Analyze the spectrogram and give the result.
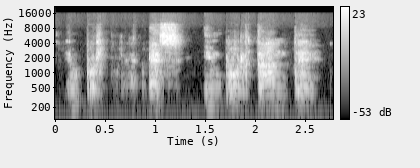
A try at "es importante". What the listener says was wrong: No, you gave me two pushes.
